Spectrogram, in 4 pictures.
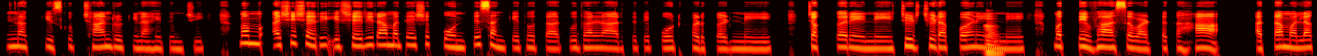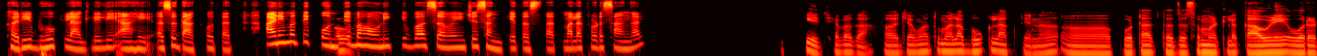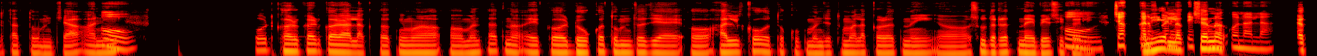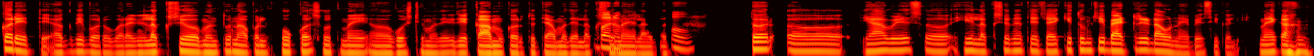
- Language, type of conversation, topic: Marathi, podcast, भूक आणि जेवणाची ठरलेली वेळ यांतला फरक तुम्ही कसा ओळखता?
- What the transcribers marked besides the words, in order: tapping; in English: "रूटीन"; other noise; in English: "बेसिकली"; in English: "फोकस"; in English: "बॅटरी डाउन"; in English: "बेसिकली"; laughing while speaking: "का?"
